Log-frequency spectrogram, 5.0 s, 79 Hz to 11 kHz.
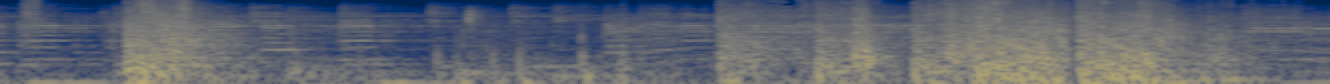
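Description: Rapid gunfire from a Mafia 2 shootout: dense, loud bursts of overlapping shots and crashing impacts repeat throughout, with heavy clusters near the start and toward the end.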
